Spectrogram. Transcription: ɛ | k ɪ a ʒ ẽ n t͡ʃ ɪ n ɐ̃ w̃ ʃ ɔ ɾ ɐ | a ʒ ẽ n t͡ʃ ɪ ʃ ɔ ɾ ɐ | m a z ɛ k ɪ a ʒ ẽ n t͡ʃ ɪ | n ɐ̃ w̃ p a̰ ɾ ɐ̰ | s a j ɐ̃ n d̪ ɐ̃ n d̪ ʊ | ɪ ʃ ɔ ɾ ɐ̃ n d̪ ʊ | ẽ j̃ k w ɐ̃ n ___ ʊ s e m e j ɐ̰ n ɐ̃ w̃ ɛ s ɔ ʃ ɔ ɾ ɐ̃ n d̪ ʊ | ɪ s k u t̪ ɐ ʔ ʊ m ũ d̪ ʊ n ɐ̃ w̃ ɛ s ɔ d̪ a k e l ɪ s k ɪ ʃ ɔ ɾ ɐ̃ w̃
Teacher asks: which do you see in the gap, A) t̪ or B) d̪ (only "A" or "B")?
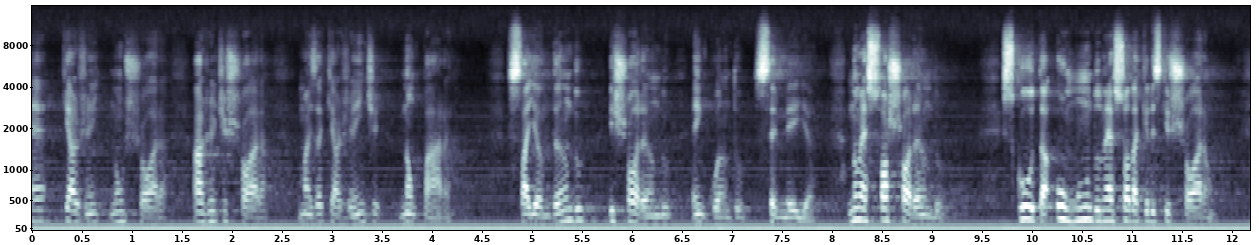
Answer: A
